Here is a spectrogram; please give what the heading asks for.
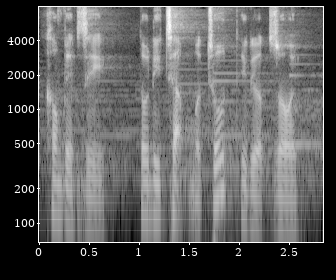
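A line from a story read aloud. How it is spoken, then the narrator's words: Soft laugh. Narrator (Vietnamese): Khả Hinh khẽ cười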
